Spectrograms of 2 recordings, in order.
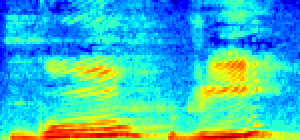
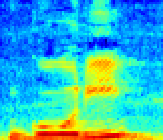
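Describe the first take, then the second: First: Slow sounding out. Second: Said in the usual way. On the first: Shown as a demonstration. Teacher sounding out गोरी slowly for pupils. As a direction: stretch गोरी very slowly, rising at the end. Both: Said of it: "ई का sound मिला इसमें".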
